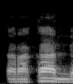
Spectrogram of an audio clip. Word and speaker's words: Tarakan: selama di rumah deh di di ditarakan ditara ditaraan ya sekarang tarakan nggak pakai an bukan pak bukan tarakan pembacanya bukan kayak paraan ya pembacanya Gak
